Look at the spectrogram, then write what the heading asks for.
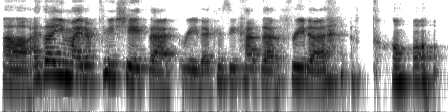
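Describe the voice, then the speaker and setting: Lowish-voiced woman reading her poetry. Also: fairly bright tone. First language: Spanish. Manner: chatty and hesitant between poems, full of "um" and "like"; slower, measured delivery with Spanish phrases when reading poems. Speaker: poet reading her own work. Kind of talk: poetry reading with casual spoken introductions. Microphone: video call.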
